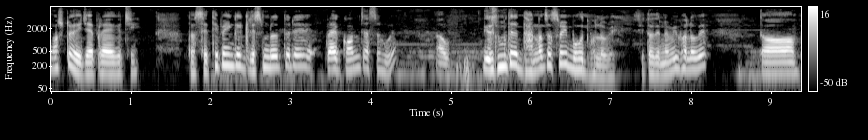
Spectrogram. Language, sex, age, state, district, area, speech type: Odia, male, 18-30, Odisha, Puri, urban, spontaneous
